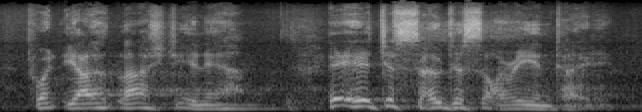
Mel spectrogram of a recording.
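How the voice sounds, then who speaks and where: In an Australian accent, the speaker uses an animated tone at a fairly slow pace. Noticeable background noise runs underneath. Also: man. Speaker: pastor. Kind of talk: sermon. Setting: church.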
